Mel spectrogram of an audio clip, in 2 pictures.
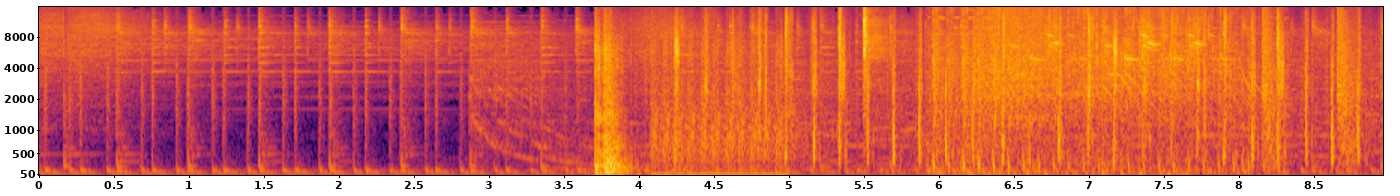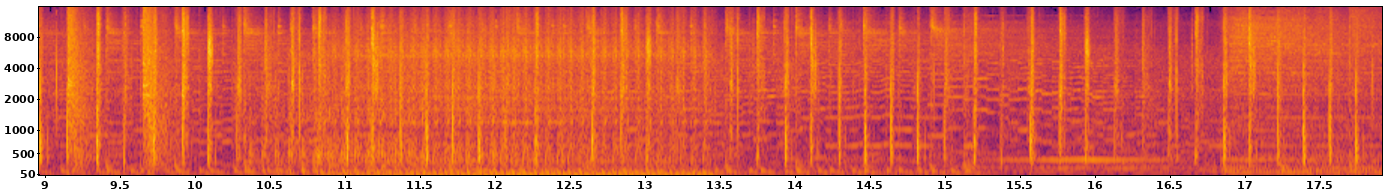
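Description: Rapid bursts of automatic gunfire rattle almost nonstop after a sharp opening blast, loud, with dense overlapping shots and a low rumble beneath. No one speaks.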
